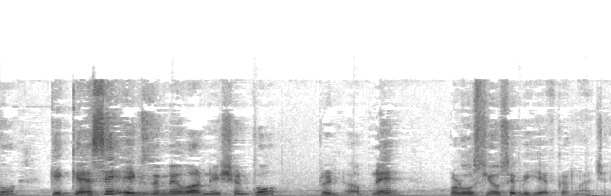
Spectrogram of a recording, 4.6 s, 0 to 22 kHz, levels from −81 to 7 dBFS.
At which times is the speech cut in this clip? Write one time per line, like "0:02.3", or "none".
none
